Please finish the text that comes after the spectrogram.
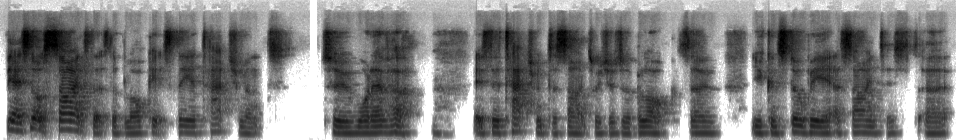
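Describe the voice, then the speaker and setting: A man in a casual discussion of Buddhist teaching, talking hesitantly with fillers and soft laughs over a video call. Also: mid-range voice, steady tone, moderate pace, gravelly, echoey room. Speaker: discussion participant.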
